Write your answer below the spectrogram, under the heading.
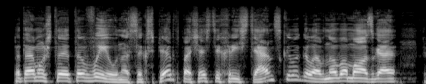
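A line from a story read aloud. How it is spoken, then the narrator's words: Barking snap. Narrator (Russian): рявкнула Мор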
